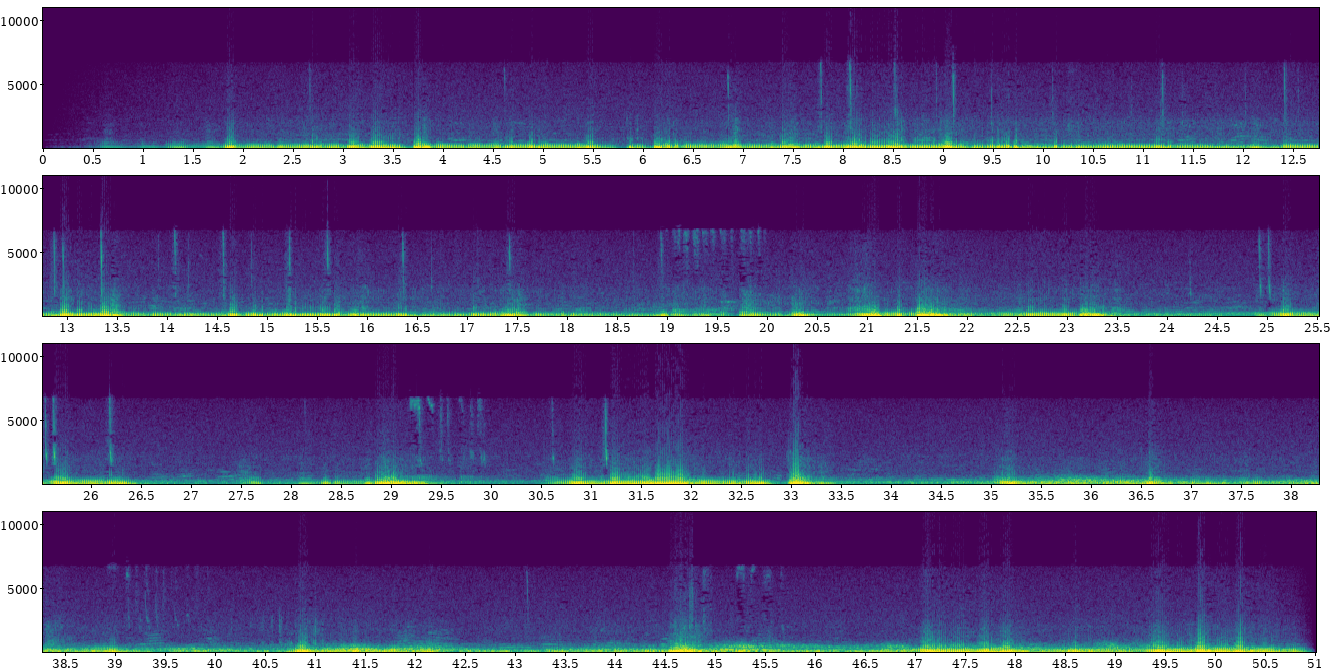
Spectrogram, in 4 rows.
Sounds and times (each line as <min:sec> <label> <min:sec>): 0:00.1 HUMMING BIRDS 0:50.8
0:18.9 WINGS 0:20.2
0:24.2 WINGS 0:26.4
0:29.0 WINGS 0:31.3
0:38.9 WINGS 0:40.0
0:44.6 WINGS 0:45.8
